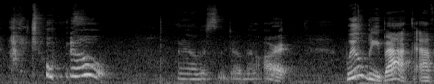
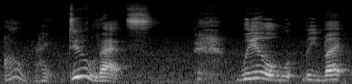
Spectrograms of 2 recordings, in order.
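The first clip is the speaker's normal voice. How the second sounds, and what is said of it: Put-on unidentified accent. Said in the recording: “What the hell was that accent?”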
